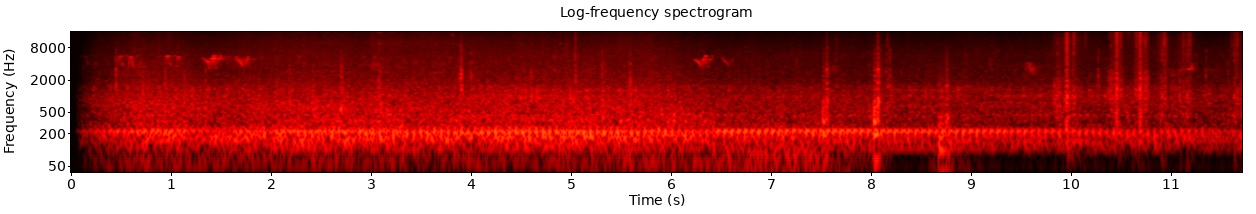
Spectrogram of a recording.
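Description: Land Rover Defender diesel engine idling steadily, with brief bird chirps early on and again midway, and a few sharp knocks in the last few seconds.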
